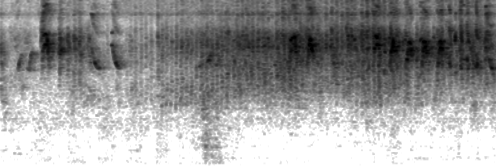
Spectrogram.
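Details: Sparrows chirping in a continuous chatter of short, high, bright notes, several birds overlapping, with a denser run of rapid chirps in the second half.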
